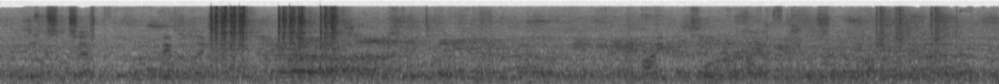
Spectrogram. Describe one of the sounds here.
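A second man answers in a low voice, close by.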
